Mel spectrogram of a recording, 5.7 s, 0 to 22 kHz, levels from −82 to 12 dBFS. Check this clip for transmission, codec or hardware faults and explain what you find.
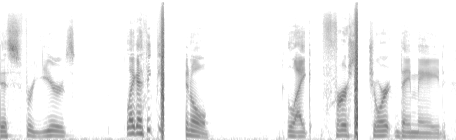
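Two wireless microphone squelch dropouts break up the speech. Both times the radio link from an analogue FM microphone weakens until the receiver's squelch shuts its output. The first, from 1.94 to 2.32 s just after "I think", is a short rise of hiss or static and then about 284 ms of near silence before the voice returns. The second, from 4.39 to 4.62 s, follows the same pattern with a shorter hole of about 157 ms.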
